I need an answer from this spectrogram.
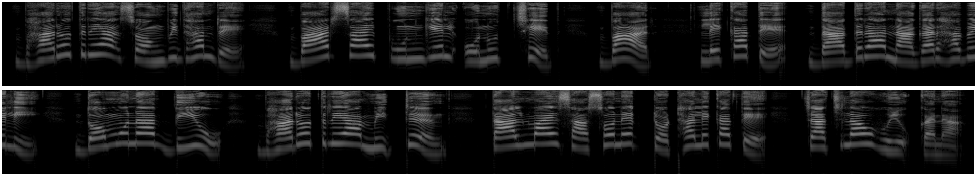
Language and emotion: Santali, neutral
